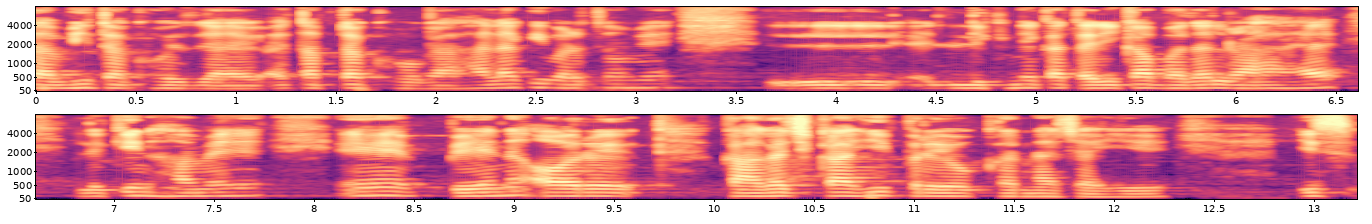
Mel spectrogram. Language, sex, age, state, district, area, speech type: Hindi, male, 18-30, Uttar Pradesh, Bhadohi, rural, spontaneous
